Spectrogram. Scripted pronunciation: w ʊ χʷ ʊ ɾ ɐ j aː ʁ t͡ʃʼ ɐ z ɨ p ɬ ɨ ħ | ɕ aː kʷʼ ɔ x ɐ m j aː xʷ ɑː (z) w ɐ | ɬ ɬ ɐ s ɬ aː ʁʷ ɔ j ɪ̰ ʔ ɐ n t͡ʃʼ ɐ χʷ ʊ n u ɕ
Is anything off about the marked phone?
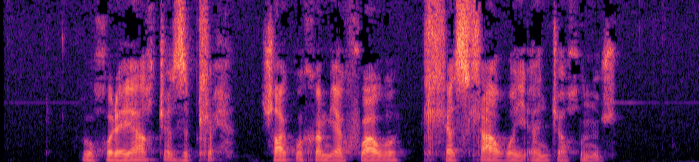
yes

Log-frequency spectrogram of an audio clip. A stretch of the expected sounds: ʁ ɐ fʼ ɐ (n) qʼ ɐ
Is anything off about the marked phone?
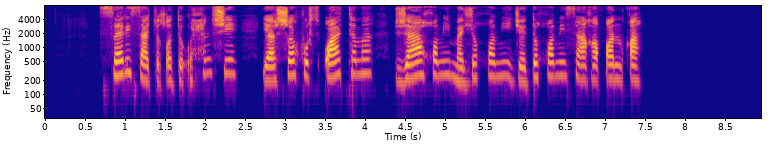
no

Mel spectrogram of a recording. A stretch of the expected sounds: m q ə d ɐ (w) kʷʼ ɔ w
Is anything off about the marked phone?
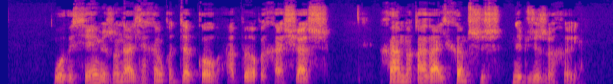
yes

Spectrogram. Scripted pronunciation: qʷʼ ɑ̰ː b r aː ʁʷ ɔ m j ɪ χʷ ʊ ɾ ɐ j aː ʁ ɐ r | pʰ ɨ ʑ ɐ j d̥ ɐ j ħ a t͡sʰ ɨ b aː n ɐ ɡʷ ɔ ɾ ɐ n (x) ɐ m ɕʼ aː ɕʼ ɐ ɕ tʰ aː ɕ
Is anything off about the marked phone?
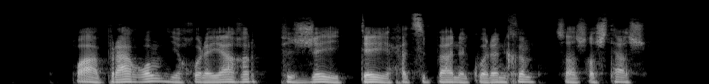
no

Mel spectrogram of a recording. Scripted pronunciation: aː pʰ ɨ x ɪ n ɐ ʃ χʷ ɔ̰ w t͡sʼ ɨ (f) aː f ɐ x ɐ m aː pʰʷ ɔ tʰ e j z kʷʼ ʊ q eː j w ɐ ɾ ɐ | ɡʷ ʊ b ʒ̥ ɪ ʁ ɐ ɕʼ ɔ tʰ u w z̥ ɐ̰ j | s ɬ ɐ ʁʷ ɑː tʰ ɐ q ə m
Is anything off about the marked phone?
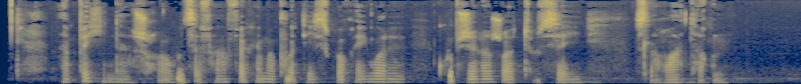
no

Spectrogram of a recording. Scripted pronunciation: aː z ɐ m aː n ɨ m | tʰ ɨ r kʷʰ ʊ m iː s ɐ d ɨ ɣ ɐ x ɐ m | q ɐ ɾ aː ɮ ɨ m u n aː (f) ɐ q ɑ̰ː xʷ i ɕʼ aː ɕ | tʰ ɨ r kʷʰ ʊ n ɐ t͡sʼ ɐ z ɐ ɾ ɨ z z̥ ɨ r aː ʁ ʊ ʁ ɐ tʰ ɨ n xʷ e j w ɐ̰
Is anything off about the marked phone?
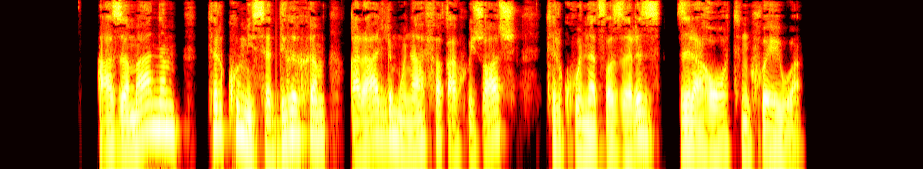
no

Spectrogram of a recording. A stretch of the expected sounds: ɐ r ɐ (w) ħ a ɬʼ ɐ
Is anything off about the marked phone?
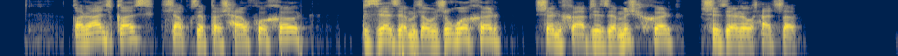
no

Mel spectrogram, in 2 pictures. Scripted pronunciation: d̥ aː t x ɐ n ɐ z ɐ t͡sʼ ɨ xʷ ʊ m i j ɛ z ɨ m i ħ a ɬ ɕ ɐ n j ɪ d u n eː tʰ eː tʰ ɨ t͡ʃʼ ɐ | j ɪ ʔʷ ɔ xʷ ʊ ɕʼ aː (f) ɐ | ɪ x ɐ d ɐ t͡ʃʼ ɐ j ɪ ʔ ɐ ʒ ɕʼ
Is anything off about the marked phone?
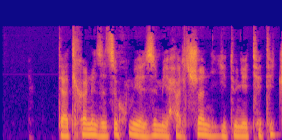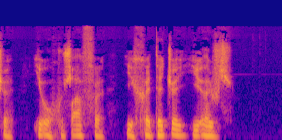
no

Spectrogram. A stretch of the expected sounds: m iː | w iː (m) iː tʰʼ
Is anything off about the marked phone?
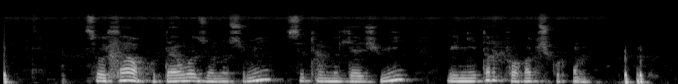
yes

